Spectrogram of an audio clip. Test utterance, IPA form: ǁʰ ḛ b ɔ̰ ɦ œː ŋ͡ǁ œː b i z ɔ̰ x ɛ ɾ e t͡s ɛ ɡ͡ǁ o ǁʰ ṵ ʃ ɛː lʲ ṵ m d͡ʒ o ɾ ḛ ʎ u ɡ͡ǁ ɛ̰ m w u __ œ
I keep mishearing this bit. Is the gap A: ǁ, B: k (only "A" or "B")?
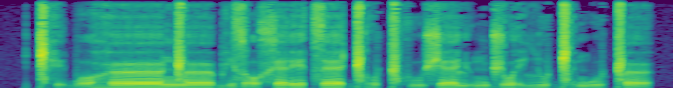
A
